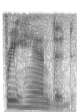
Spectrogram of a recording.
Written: freehanded

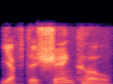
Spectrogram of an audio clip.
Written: Yevtushenko

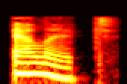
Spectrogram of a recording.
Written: Ellet

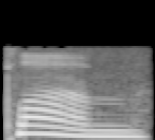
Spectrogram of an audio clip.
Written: plum

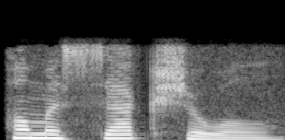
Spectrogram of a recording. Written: homosexual

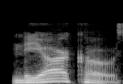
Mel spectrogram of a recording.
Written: niarchos

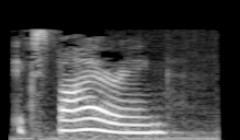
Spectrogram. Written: expiring

